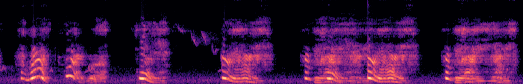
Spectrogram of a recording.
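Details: Porcupine giving a run of high, wavering whines and squeaky moans in short bursts, each note sliding downward with a nasal, harmonic tone. Calls come in clusters about every half second to a second, with quiet gaps between.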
